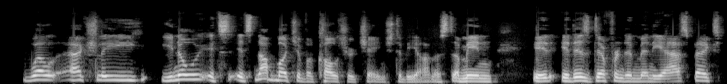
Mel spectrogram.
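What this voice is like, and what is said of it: Irish accent. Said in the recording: “I'm actually from Cork in Ireland ... being Irish in the U.S.? Because your accent comes through for sure.”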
